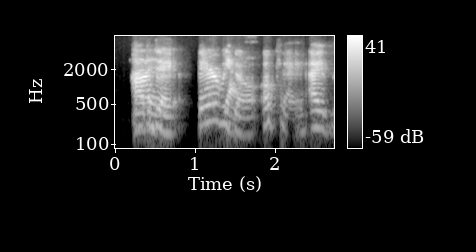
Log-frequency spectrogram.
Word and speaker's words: Adey: But if you want me to tell you how it's pronounced, it's Adey. Adey.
